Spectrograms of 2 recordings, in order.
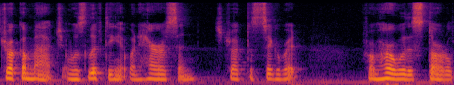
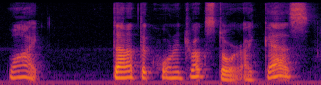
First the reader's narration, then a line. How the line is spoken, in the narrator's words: she stammered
